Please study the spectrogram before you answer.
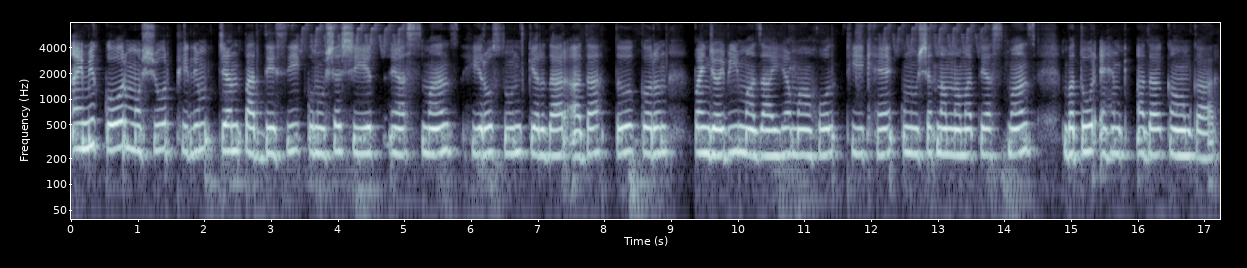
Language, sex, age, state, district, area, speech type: Kashmiri, female, 18-30, Jammu and Kashmir, Anantnag, rural, read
